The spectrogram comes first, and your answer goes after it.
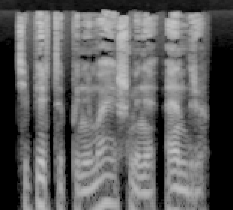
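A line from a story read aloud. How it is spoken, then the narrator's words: Tender, gentle voice. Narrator (Russian): Голос Нойс звучал нежно и ласково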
